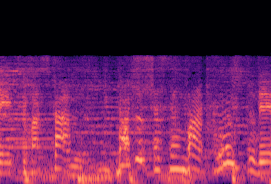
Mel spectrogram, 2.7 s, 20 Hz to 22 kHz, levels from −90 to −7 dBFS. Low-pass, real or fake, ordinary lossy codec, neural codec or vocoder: 7.2 kHz; fake; MP3, 48 kbps; codec, 32 kHz, 1.9 kbps, SNAC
